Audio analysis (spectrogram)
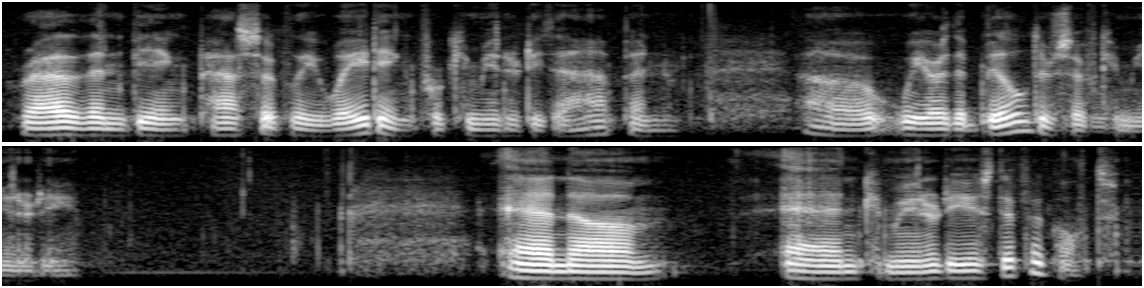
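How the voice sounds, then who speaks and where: Very low-pitched man, hesitant meditation teacher. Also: low-quality recording. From Norway. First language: Norwegian. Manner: hesitant, searching for words, pausing often. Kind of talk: reflective dharma talk.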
